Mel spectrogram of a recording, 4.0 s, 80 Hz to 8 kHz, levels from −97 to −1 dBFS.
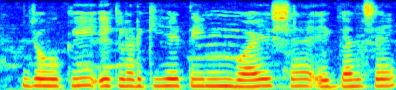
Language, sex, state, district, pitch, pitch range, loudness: Hindi, female, Chhattisgarh, Sukma, 225 Hz, 220-230 Hz, -20 LUFS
